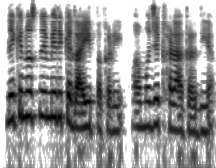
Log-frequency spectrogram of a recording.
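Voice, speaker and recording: A woman reading a first-person story aloud in a steady, conversational way. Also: a little high, vocal fry. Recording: dull lo-fi recording.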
